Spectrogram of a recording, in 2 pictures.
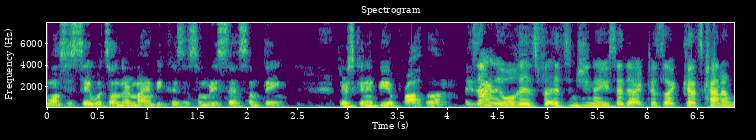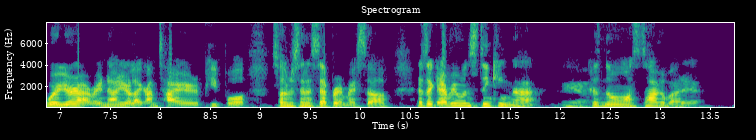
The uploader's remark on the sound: Join us as we venture out the studio and take you for a ride in our car. As we drive, we hit record.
